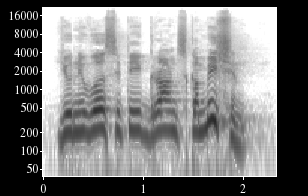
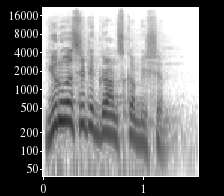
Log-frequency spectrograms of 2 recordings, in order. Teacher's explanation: So, the right way of pronouncing this phrase is university grants commission. Can you see how the word commission stands out from grants and university comparatively?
